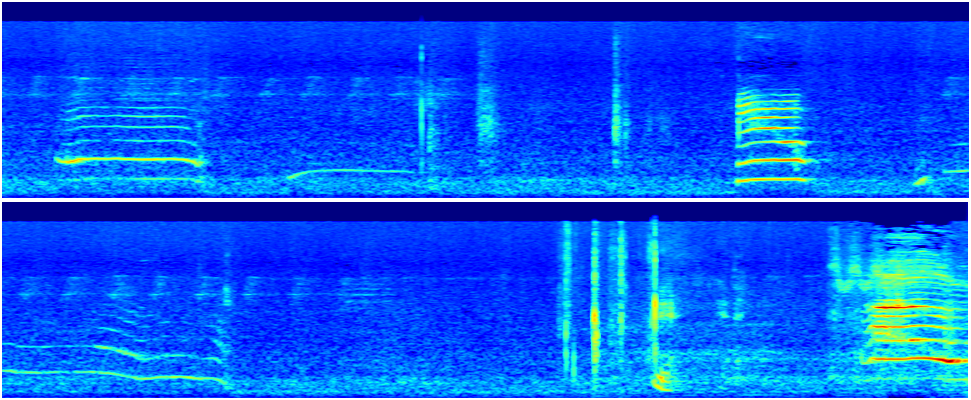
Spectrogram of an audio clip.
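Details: A cat said to talk like humans: a series of varied meows, some flat and held, others rising then falling, separated by pauses, ending with a louder strained meow and a few clicks and knocks in a quiet room.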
